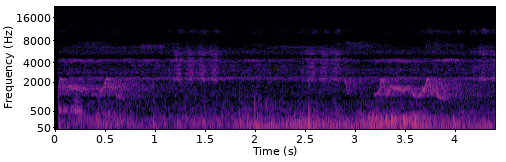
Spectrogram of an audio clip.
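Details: Chuck-will's-widow calling at midnight in Georgia, a song often mistaken for a whip-poor-will's: faint phrases of slurred, rising-and-falling whistles, two heard about three seconds apart, over steady insect hum and night noise.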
